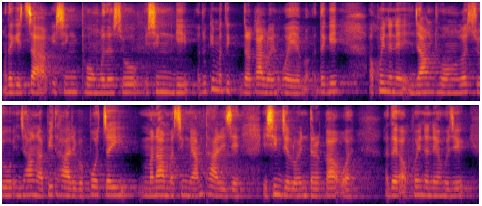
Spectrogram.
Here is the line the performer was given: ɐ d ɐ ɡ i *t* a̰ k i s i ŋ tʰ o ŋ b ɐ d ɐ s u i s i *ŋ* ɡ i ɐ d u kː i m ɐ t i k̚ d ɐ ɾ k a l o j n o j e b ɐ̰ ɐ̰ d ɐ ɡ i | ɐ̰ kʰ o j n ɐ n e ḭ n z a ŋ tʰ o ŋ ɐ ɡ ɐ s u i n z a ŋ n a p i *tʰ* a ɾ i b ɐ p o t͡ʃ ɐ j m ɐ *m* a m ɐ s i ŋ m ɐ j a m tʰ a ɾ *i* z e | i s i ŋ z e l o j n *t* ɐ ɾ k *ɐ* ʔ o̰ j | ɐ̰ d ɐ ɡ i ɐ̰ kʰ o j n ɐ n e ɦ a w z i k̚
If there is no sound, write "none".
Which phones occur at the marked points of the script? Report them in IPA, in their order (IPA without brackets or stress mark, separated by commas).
t͡ʃ, ŋ, tʰ, n, i, d, a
